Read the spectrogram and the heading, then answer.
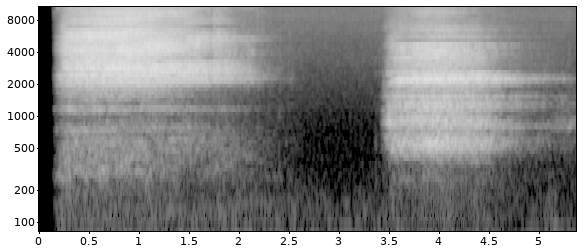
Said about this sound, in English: So, to begin with, I'd just like you to find a place where you can sit down for 2 or 3 minutes, completely undisturbed, and begin by taking some big, deep breaths, breathing in through the nose and out through your mouth.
